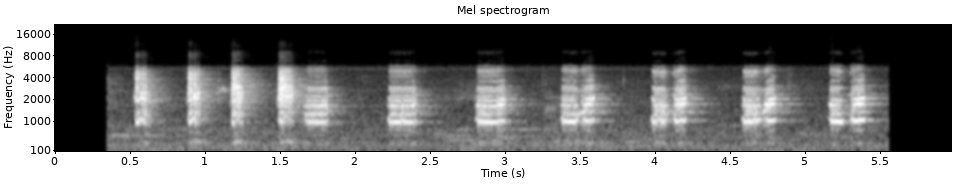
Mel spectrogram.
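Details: Helmeted guineafowl (Numida meleagris) giving harsh, grating squawks, about ten in five seconds, some in quick pairs, in an uneven clattering rhythm.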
